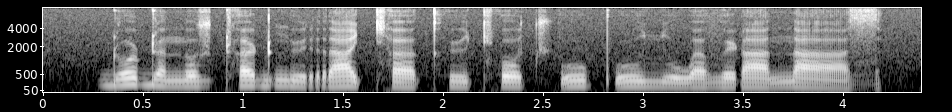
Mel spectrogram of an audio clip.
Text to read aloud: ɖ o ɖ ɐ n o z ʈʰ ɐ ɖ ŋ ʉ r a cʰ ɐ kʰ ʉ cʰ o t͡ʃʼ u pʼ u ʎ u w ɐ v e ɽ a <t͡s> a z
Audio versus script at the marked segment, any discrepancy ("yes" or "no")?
yes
